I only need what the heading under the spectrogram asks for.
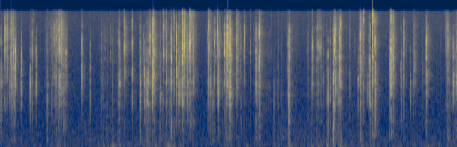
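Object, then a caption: Thin cellophane plastic bag. A small, empty, heavily creased clear cellophane-like plastic bag is held in both hands and crinkled with the fingertips. It gives off dense, bright crackles in rapid, irregular bursts with almost no low end. Each crackle cuts off sharply, with only brief quiet gaps between them.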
